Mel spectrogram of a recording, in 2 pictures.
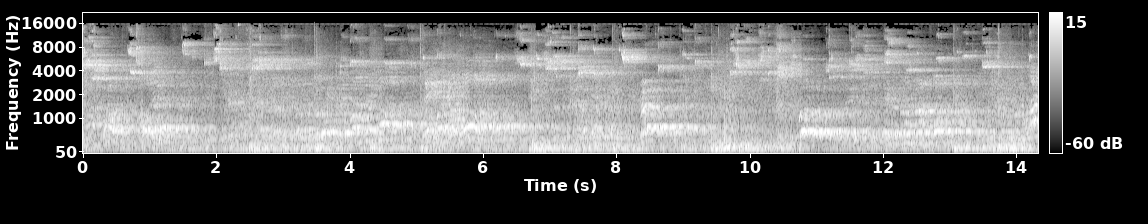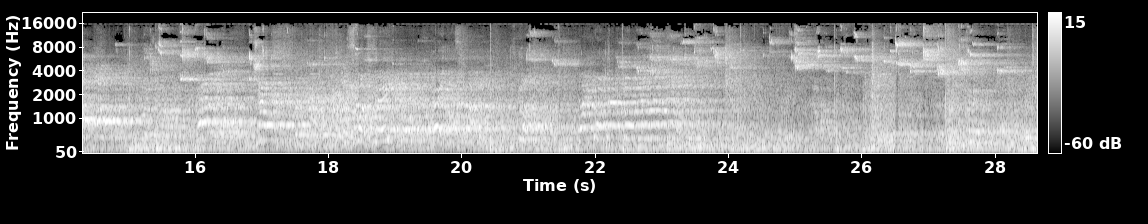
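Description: Indoor basketball game: the ball bouncing on a hardwood court and players calling out, their voices echoing in a large gymnasium.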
